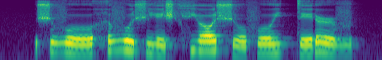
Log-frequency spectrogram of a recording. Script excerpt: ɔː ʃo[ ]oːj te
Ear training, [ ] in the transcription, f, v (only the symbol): f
